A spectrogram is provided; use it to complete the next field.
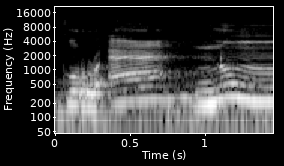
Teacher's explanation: langsung quranum dan tahan dua harakat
